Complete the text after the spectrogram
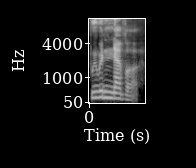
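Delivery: huffy, offended denial; mock indignant. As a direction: play it haughty and scandalized. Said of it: "he gets really mad".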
